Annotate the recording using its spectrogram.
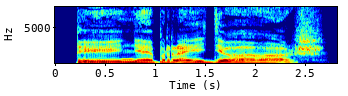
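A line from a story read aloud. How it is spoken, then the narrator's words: Powerful roar. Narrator (Russian): взревел с мощью в голосе Энергиум Золотой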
